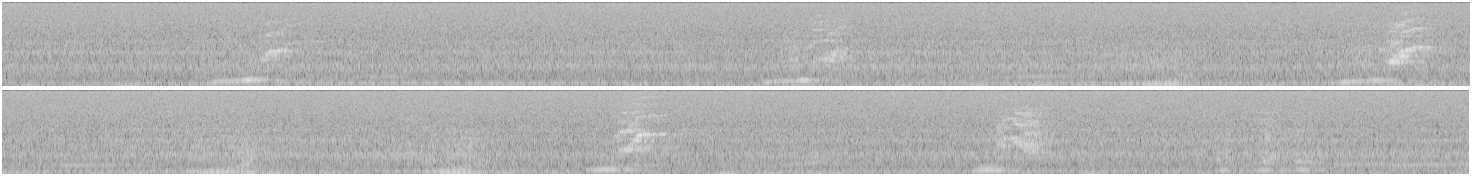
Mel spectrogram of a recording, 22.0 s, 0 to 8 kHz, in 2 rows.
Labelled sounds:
1.9	2.2	humpback whale, 0.90 to 1.5 kHz
6.1	6.4	humpback whale, 0.86 to 1.4 kHz
10.4	10.8	humpback whale, 0.80 to 3.1 kHz
15.6	16.0	humpback whale, 0.80 to 3.2 kHz
18.5	18.8	humpback whale, 0.80 to 2.4 kHz

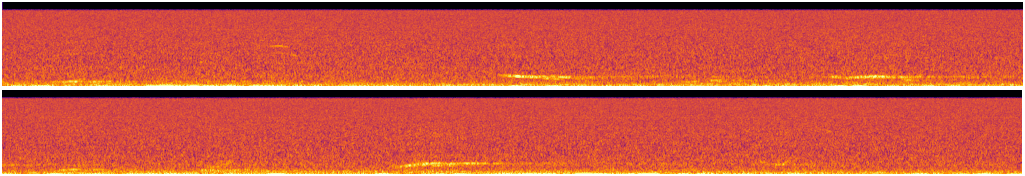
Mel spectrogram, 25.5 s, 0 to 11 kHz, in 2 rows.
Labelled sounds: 3.4	3.6	humpback whale, 1.7 to 1.9 kHz

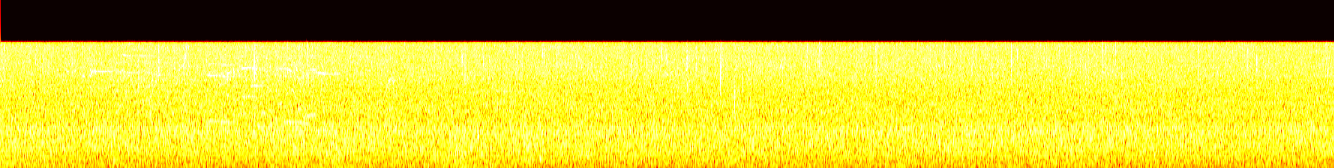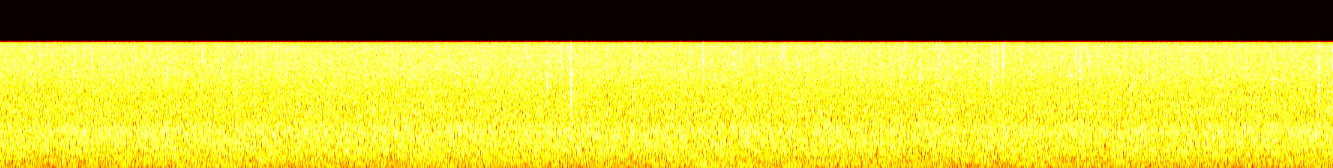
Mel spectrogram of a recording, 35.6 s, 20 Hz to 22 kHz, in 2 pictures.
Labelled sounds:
1.2	1.9	Pacific white-sided dolphin, 3.6 to 5.8 kHz
2.8	4.6	Pacific white-sided dolphin, 1.1 to 4.2 kHz

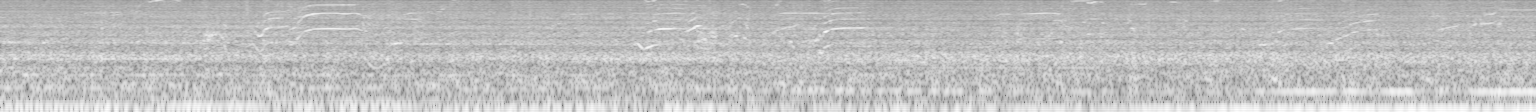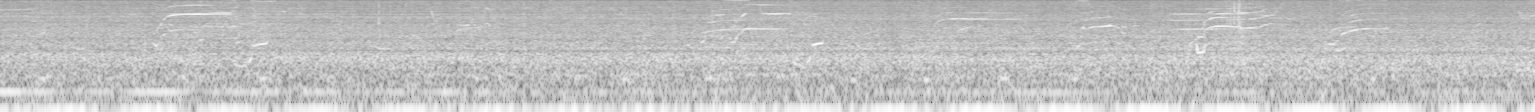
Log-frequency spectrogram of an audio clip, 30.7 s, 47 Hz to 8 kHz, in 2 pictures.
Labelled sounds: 2.4	3.8	killer whale, southern resident, 0.92 to 6.4 kHz
6.2	7.5	killer whale, southern resident, 0.87 to 7.9 kHz
8.1	8.7	killer whale, southern resident, 7.3 to 8.0 kHz
12.6	13.8	killer whale, southern resident, 0.80 to 7.9 kHz
24.7	25.5	killer whale, southern resident, 3.0 to 5.0 kHz
26.1	26.6	killer whale, southern resident, 1.8 to 3.6 kHz
27.0	28.2	killer whale, southern resident, 0.78 to 7.4 kHz
28.5	29.2	killer whale, southern resident, 0.80 to 4.0 kHz

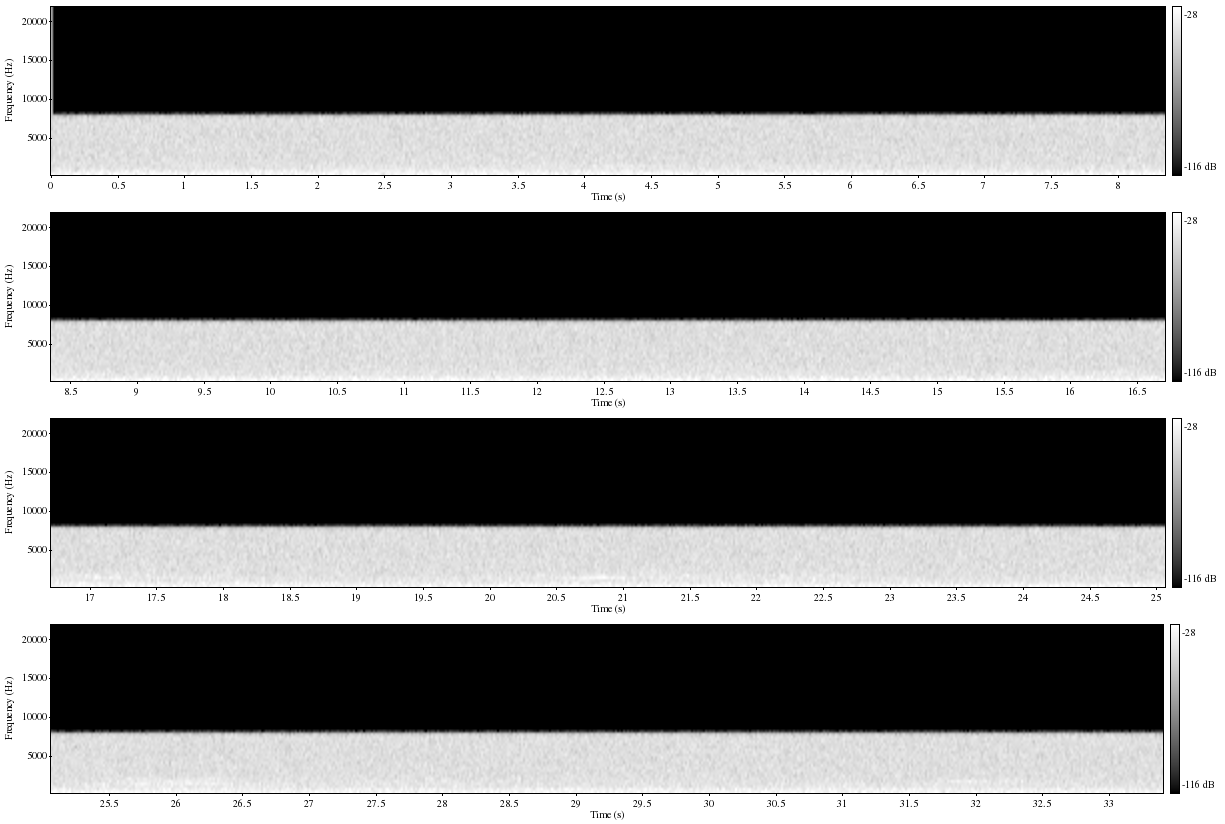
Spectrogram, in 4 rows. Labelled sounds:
16.8	17.2	killer whale, Bigg's (transient), 1.4 to 1.7 kHz
20.5	21.0	killer whale, Bigg's (transient), 1.3 to 1.6 kHz
25.6	26.0	killer whale, Bigg's (transient), 1.7 to 2.1 kHz
31.8	32.1	killer whale, Bigg's (transient), 1.5 to 1.9 kHz

